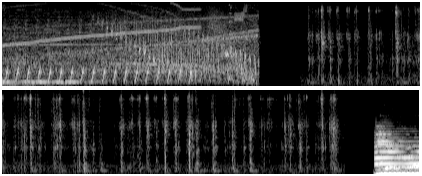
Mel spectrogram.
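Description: Intro sound effects: an electronic sci-fi sweep tone rising in pitch over rapid pulsing, cutting off suddenly about two and a half seconds in. After a brief silence comes a fast, irregular run of keyboard typing clicks lasting about four and a half seconds.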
